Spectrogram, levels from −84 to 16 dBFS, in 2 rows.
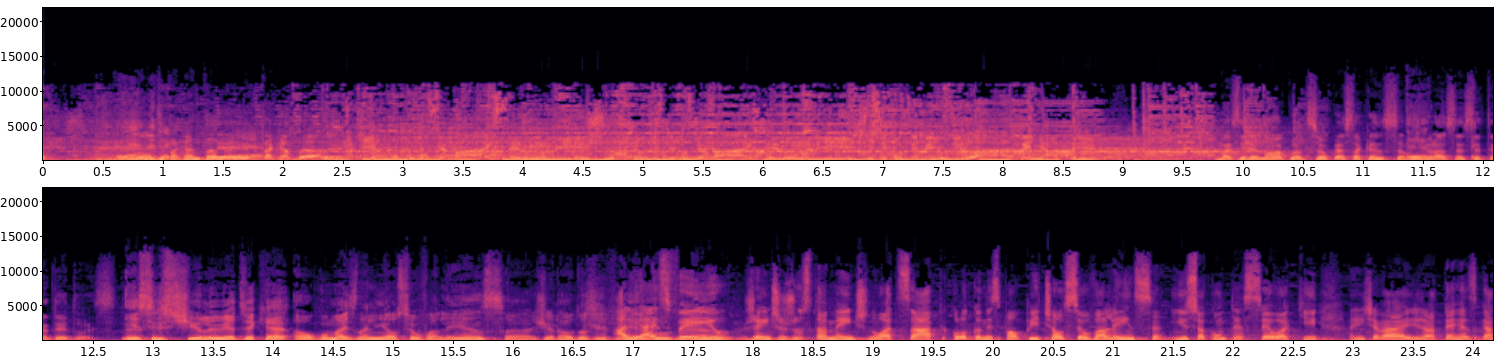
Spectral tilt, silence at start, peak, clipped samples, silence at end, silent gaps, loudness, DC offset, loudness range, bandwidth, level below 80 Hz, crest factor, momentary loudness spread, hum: -5 dB/octave; 0 s; 0 dBFS; under 0.1%; 0 s; none; -12 LUFS; under 0.1%; 3 LU; 13 kHz; -26 dBFS; 12 dB; 6 LU; none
